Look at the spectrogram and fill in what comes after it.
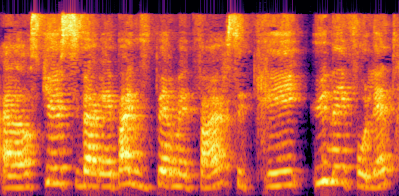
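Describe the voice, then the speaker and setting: A woman speaks at a fairly high pitch. She has an ordinary speaking voice. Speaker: software trainer. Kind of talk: tutorial.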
